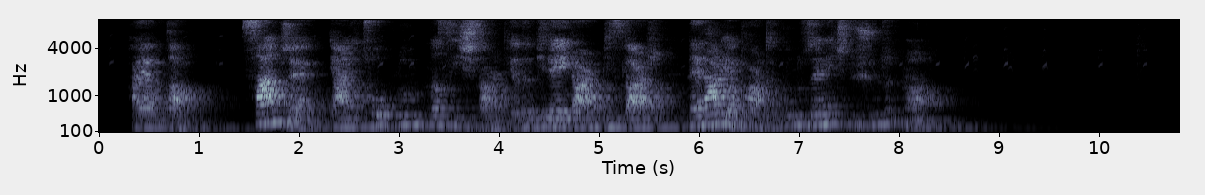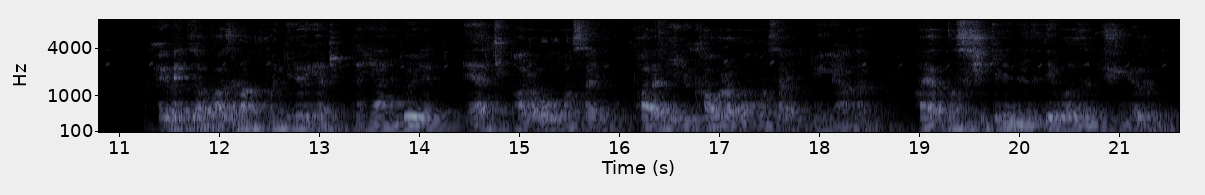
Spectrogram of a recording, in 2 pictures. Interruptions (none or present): none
